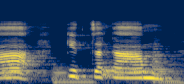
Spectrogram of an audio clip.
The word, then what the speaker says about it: กิจกรรม: ต่อ มา ของ เรา ว่า คือ คำ ว่า กิจกรรม อ่าน ว่า กิจกรรม กิจกรรม มี ความ หมาย ว่า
